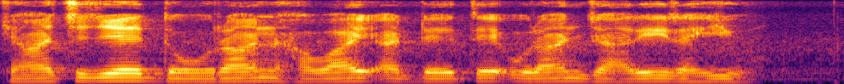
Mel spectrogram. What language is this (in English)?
Sindhi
